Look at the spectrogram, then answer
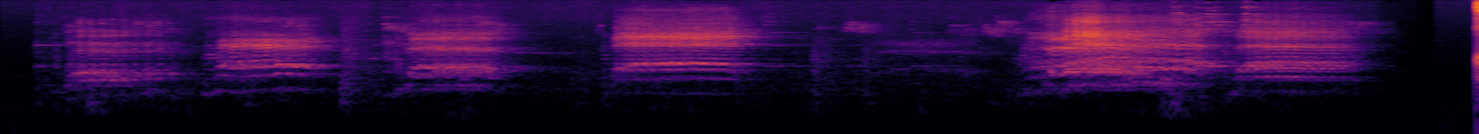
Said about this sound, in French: On entend des moutons.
